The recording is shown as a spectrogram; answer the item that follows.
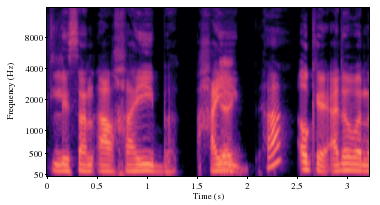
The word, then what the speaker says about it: Lisan al-Gaib: Actually, it's supposed to be pronounced Lisan Al-Gaib. Huh? Okay, I don't want to. Let me not butcher it. But in the movie, they say Lisan Al-Gaib, which is like the American way of like.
